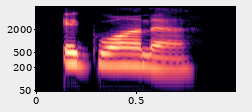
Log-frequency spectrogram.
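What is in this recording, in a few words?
"Iguana", English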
